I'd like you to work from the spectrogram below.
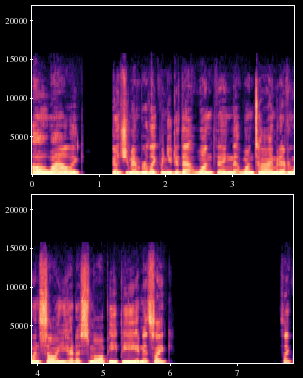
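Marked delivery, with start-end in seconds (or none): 0.0-5.5 high, aggressive, needling, teasing tone. Retelling a rom-com dinner table scene: imitating an aggressive rom-com girl. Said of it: "the girl's like".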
